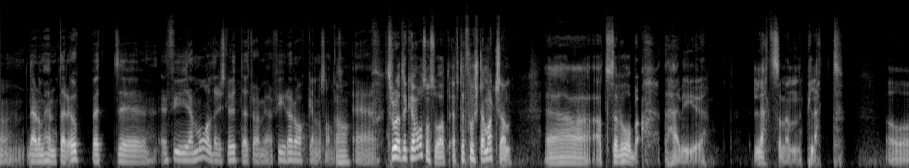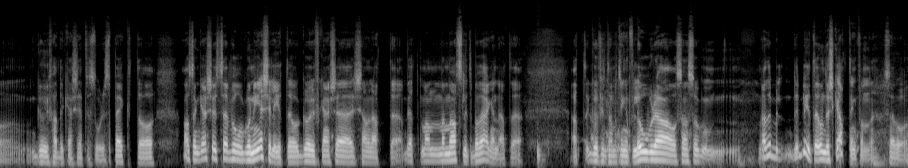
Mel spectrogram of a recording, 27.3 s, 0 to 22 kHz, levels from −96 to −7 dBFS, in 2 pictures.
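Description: Right after "kan vara som så", at 6.62 s, the speech shows a call bitrate drop lasting until 9.41 s. The connection's bandwidth estimate fell and the encoder was forced to spend far fewer bits, which fits a fall from roughly 48 kbps to about 15 kbps. The speech turns coarse, watery and dull as high-frequency detail is discarded, worst for about 1.23 s, before the bitrate recovers and clarity returns.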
